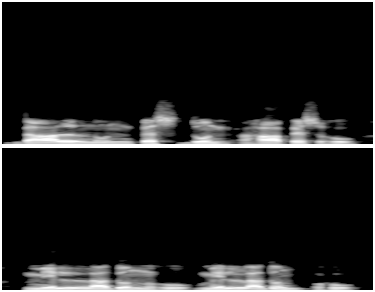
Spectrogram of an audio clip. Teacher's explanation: তাই নুন সাকিনকে লামের সাথে মিলিয়ে বিনা গণ্যায় পড়তে হবে, একে ঈদগামে তাম বলা হয়।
